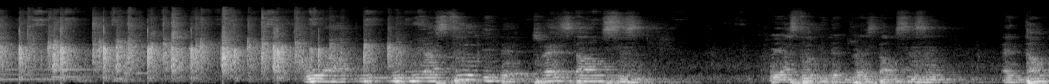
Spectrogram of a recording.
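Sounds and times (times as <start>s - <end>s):
audience clapping hands: 0.0s - 4.4s
speech: 3.1s - 6.5s, 7.7s - 10.4s.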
